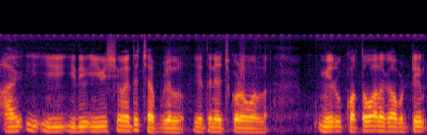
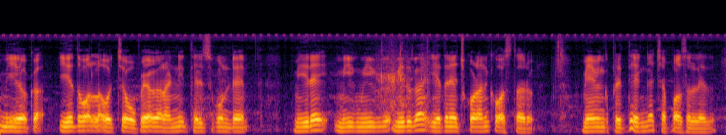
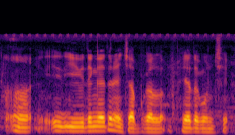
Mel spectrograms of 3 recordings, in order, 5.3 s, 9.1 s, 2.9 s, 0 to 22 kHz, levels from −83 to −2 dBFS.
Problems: constant background noise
